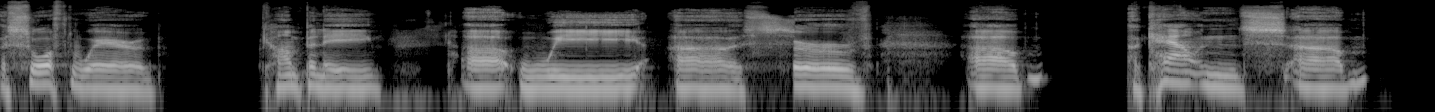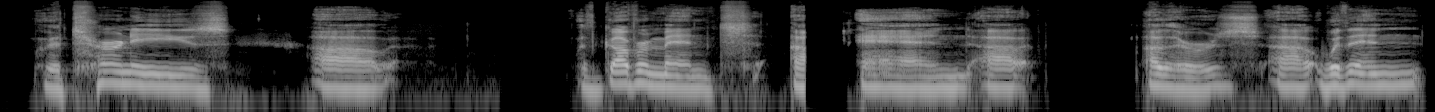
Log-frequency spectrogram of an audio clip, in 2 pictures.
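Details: Stuttering in an adult man described as having a pretty strong stutter whose severity varies; stutters sometimes noticeably.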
